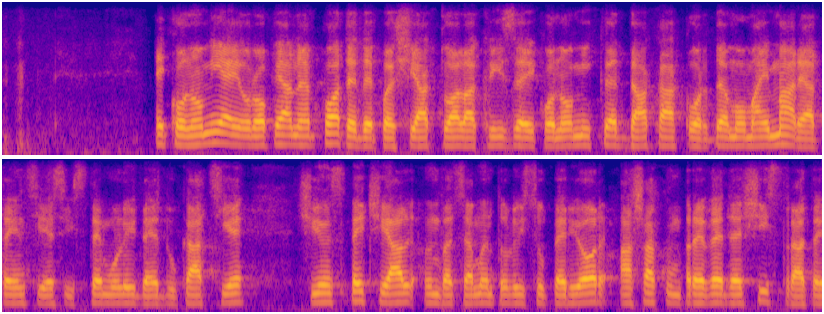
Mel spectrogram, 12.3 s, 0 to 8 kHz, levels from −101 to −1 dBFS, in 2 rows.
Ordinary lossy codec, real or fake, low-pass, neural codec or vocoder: Opus, 16 kbps; fake; 7.2 kHz; codec, 16 kHz, 4 kbps, FunCodec, trained on LibriTTS, 50 frames a second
